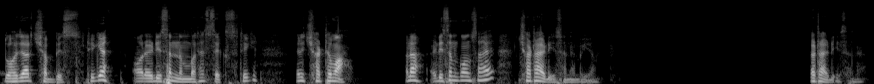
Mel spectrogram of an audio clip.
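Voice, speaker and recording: A man's voice: fairly high pitch, lively intonation, normal speed, pauses often, no echo, studio quality. Man teaching a drilling quiz class. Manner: repetitive question-and-answer drilling, addresses students as bhaiya and beta. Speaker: exam coaching teacher. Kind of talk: online current affairs class.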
